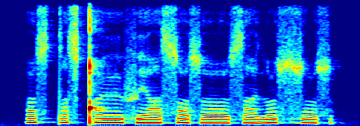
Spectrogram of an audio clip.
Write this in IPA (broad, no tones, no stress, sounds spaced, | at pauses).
œ sˤ dˤ e sˤ ǃ œː f ɛː sˤ œ sˤ øː sˤ e l u sˤ zˤ u sˤ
